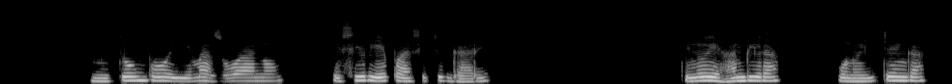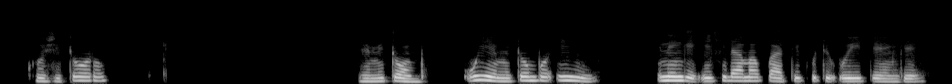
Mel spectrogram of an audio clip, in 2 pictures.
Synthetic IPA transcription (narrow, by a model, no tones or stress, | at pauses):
mito̞mbo̞je̞mazuwano̞ | isiɾije̞pasit͡ʃiɡʱaɾe | tino̞iɦambiɾa | kuno̞ite̞ŋɡa | kuʐito̞ɾo̞ | ʐe̞mito̞ːmbo̞ | uje̞mito̞mbo̞ʔijiː | ne̞ŋɡe̞ʔit͡ʃiɗamakwatikutḭʔuite̞ːŋɡe̞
